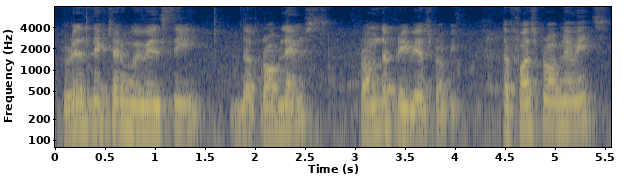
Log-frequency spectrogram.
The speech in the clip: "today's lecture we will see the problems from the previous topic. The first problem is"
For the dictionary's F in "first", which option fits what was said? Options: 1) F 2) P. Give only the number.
1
